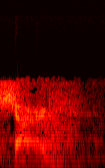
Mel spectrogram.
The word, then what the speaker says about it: Shard: I don't think it's the Chart. I think it's the Shard.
